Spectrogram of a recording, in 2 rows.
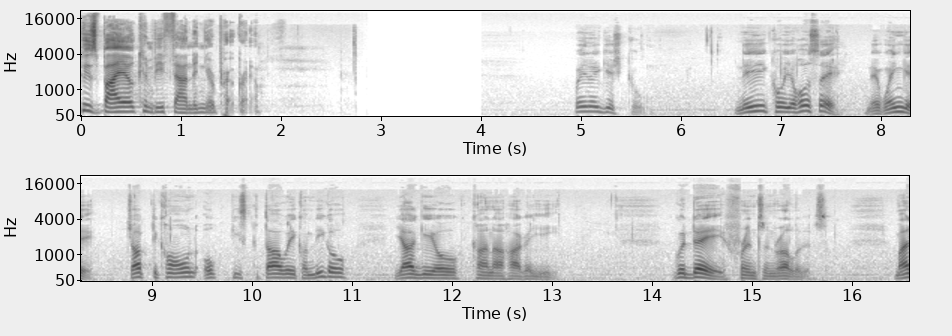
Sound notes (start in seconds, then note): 6.1 indiginous language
